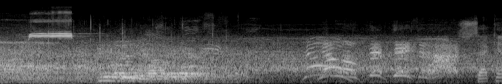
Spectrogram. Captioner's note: whistle blows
